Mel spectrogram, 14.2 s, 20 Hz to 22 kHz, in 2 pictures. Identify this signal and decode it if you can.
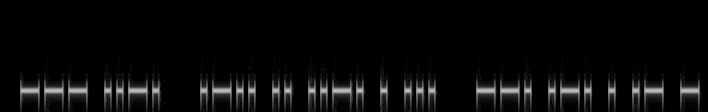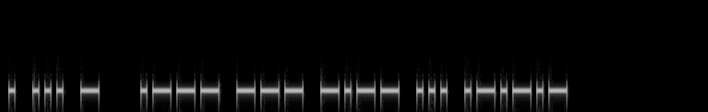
Morse code, heard as a keyed tone, about 21 wpm, 700 Hz. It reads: OF LIFES GREATEST JOYS.
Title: Difficult Sentences with Hints - 20wpm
